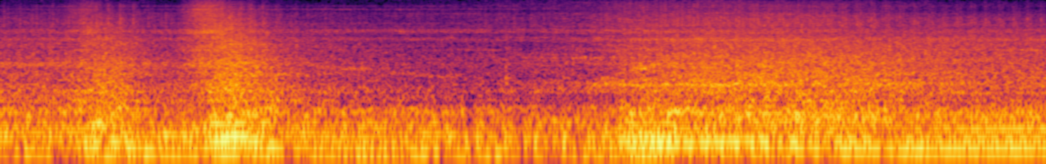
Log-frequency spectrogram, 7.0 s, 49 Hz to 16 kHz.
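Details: 1967 Plymouth Fury III (383 V8, per tags) on its first start in 15 years after fuel reached the carburetor: V8 burbles at an even idle, picks up cleanly on two quick blips, drops back smoothly; smoky, burning off dust; sounds healthy.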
